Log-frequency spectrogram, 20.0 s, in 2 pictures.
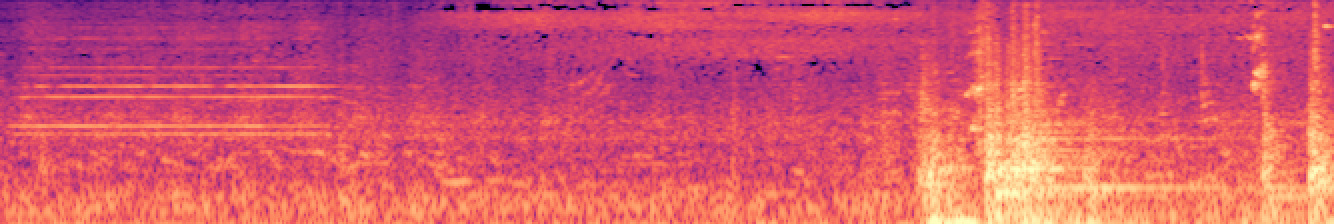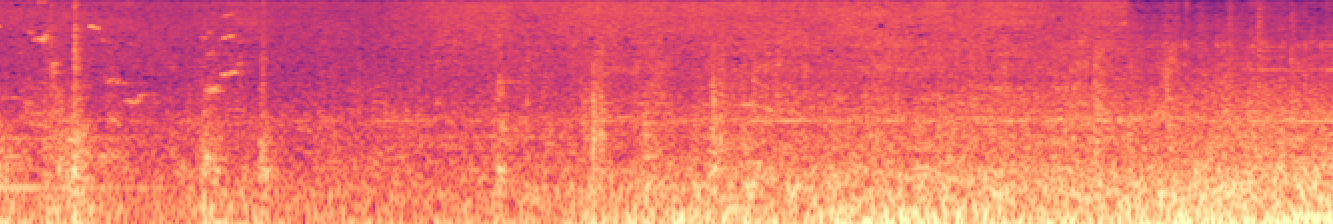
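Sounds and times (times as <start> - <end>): train rumbling: 0.0 - 20.0
loud clanks and knocks: 6.8 - 12.3.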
